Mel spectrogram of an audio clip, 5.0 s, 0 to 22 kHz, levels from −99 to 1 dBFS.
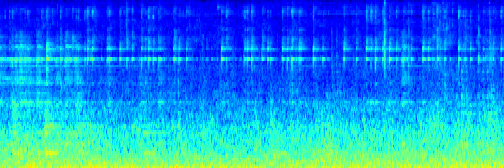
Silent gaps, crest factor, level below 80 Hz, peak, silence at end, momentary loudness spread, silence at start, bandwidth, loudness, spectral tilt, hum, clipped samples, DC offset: none; 16 dB; -42 dBFS; -24 dBFS; 0 s; 5 LU; 0 s; over 20 kHz; -42 LUFS; -5 dB/octave; none; under 0.1%; under 0.1%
